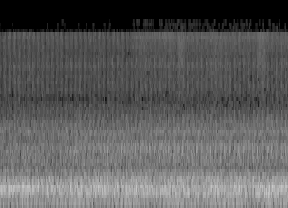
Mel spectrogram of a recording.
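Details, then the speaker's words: Mabe washer-dryer tower in its spin cycle; constant loud rumble with a rough rattling hum from dry, worn transmission bearings and a totally loose basket. Suspension damping problems are suspected, and the machine also leaks water. "lo más probable es que esta lavadora tenga problemas de amortiguación vamos a revisar y también revisar porque es la fuga de agua bueno aquí revisamos vamos a revisar la canasta está totalmente suelta"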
